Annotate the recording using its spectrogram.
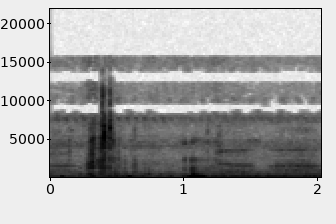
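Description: Faint crunching of crushed-stone gravel under a person's weight as he moves on it, with a short scrape about half a second in and a smaller one about a second in.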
